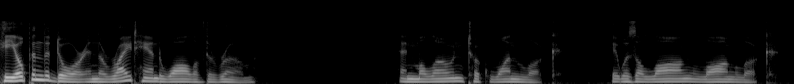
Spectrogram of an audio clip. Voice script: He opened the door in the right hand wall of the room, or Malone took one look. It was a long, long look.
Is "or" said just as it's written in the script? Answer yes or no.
no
